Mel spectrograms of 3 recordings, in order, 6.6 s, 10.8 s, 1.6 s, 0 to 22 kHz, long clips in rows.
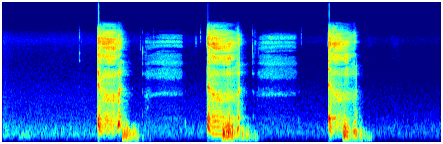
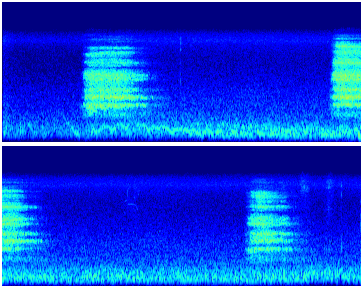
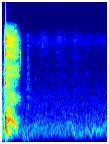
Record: three_cough_length: 6.6 s
three_cough_amplitude: 32398
three_cough_signal_mean_std_ratio: 0.35
exhalation_length: 10.8 s
exhalation_amplitude: 1369
exhalation_signal_mean_std_ratio: 0.56
cough_length: 1.6 s
cough_amplitude: 32768
cough_signal_mean_std_ratio: 0.21
survey_phase: beta (2021-08-13 to 2022-03-07)
age: 18-44
gender: Female
wearing_mask: 'No'
symptom_cough_any: true
symptom_runny_or_blocked_nose: true
symptom_sore_throat: true
symptom_onset: 4 days
smoker_status: Never smoked
respiratory_condition_asthma: false
respiratory_condition_other: false
recruitment_source: REACT
submission_delay: 5 days
covid_test_result: Negative
covid_test_method: RT-qPCR
influenza_a_test_result: Negative
influenza_b_test_result: Negative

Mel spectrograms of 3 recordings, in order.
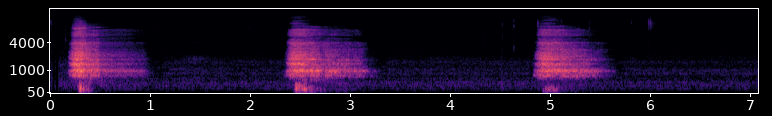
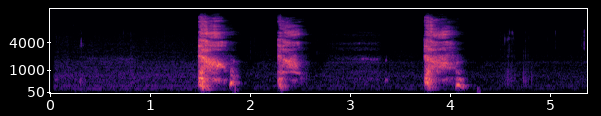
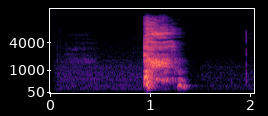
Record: exhalation_length: 7.1 s
exhalation_amplitude: 15117
exhalation_signal_mean_std_ratio: 0.35
three_cough_length: 5.4 s
three_cough_amplitude: 20024
three_cough_signal_mean_std_ratio: 0.3
cough_length: 2.0 s
cough_amplitude: 23873
cough_signal_mean_std_ratio: 0.31
survey_phase: beta (2021-08-13 to 2022-03-07)
age: 45-64
gender: Female
wearing_mask: 'No'
symptom_cough_any: true
symptom_runny_or_blocked_nose: true
symptom_sore_throat: true
symptom_fatigue: true
symptom_headache: true
symptom_onset: 3 days
smoker_status: Ex-smoker
respiratory_condition_asthma: false
respiratory_condition_other: false
recruitment_source: Test and Trace
submission_delay: 2 days
covid_test_result: Positive
covid_test_method: RT-qPCR
covid_ct_value: 22.6
covid_ct_gene: N gene
covid_ct_mean: 23.0
covid_viral_load: 29000 copies/ml
covid_viral_load_category: Low viral load (10K-1M copies/ml)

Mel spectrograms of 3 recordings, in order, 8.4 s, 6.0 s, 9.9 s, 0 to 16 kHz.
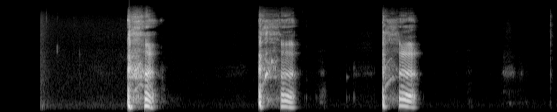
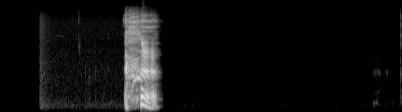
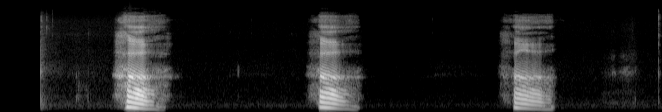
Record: three_cough_length: 8.4 s
three_cough_amplitude: 28646
three_cough_signal_mean_std_ratio: 0.26
cough_length: 6.0 s
cough_amplitude: 27546
cough_signal_mean_std_ratio: 0.2
exhalation_length: 9.9 s
exhalation_amplitude: 27326
exhalation_signal_mean_std_ratio: 0.23
survey_phase: beta (2021-08-13 to 2022-03-07)
age: 65+
gender: Male
wearing_mask: 'No'
symptom_none: true
smoker_status: Ex-smoker
respiratory_condition_asthma: false
respiratory_condition_other: false
recruitment_source: REACT
submission_delay: 2 days
covid_test_result: Negative
covid_test_method: RT-qPCR
influenza_a_test_result: Negative
influenza_b_test_result: Negative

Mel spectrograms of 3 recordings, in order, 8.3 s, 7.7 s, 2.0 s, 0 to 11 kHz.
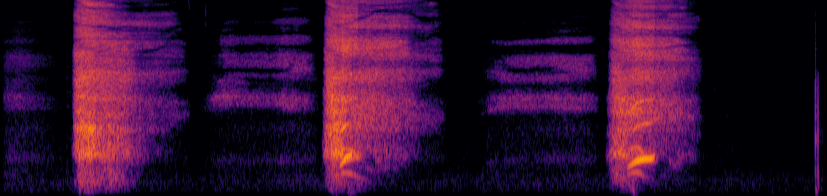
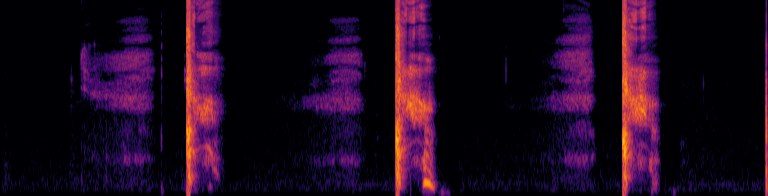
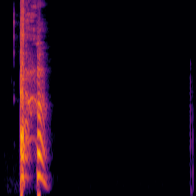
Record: exhalation_length: 8.3 s
exhalation_amplitude: 29988
exhalation_signal_mean_std_ratio: 0.4
three_cough_length: 7.7 s
three_cough_amplitude: 32768
three_cough_signal_mean_std_ratio: 0.24
cough_length: 2.0 s
cough_amplitude: 32768
cough_signal_mean_std_ratio: 0.23
survey_phase: beta (2021-08-13 to 2022-03-07)
age: 45-64
gender: Female
wearing_mask: 'No'
symptom_none: true
smoker_status: Never smoked
respiratory_condition_asthma: true
respiratory_condition_other: false
recruitment_source: REACT
submission_delay: 1 day
covid_test_result: Negative
covid_test_method: RT-qPCR
influenza_a_test_result: Negative
influenza_b_test_result: Negative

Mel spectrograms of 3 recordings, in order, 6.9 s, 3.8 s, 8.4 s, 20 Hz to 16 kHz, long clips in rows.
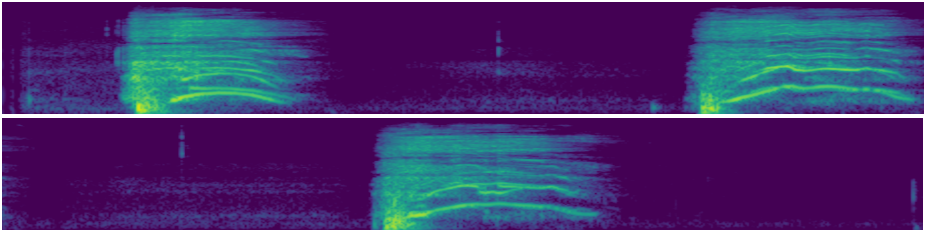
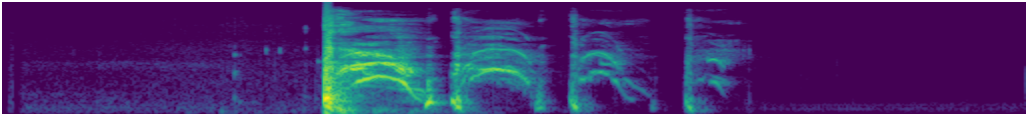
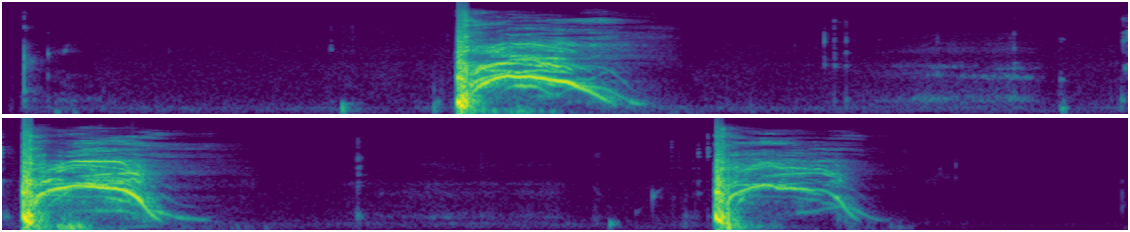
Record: exhalation_length: 6.9 s
exhalation_amplitude: 32768
exhalation_signal_mean_std_ratio: 0.38
cough_length: 3.8 s
cough_amplitude: 32768
cough_signal_mean_std_ratio: 0.28
three_cough_length: 8.4 s
three_cough_amplitude: 32768
three_cough_signal_mean_std_ratio: 0.3
survey_phase: beta (2021-08-13 to 2022-03-07)
age: 65+
gender: Male
wearing_mask: 'No'
symptom_new_continuous_cough: true
symptom_runny_or_blocked_nose: true
symptom_sore_throat: true
symptom_headache: true
symptom_other: true
symptom_onset: 6 days
smoker_status: Ex-smoker
respiratory_condition_asthma: false
respiratory_condition_other: false
recruitment_source: Test and Trace
submission_delay: 1 day
covid_test_result: Positive
covid_test_method: RT-qPCR
covid_ct_value: 15.7
covid_ct_gene: ORF1ab gene
covid_ct_mean: 16.0
covid_viral_load: 5800000 copies/ml
covid_viral_load_category: High viral load (>1M copies/ml)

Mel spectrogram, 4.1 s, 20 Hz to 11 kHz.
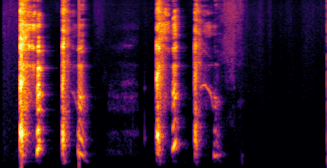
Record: cough_length: 4.1 s
cough_amplitude: 32768
cough_signal_mean_std_ratio: 0.19
survey_phase: beta (2021-08-13 to 2022-03-07)
age: 65+
gender: Female
wearing_mask: 'No'
symptom_none: true
smoker_status: Ex-smoker
respiratory_condition_asthma: false
respiratory_condition_other: false
recruitment_source: REACT
submission_delay: 2 days
covid_test_result: Negative
covid_test_method: RT-qPCR
influenza_a_test_result: Negative
influenza_b_test_result: Negative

